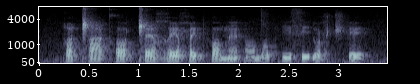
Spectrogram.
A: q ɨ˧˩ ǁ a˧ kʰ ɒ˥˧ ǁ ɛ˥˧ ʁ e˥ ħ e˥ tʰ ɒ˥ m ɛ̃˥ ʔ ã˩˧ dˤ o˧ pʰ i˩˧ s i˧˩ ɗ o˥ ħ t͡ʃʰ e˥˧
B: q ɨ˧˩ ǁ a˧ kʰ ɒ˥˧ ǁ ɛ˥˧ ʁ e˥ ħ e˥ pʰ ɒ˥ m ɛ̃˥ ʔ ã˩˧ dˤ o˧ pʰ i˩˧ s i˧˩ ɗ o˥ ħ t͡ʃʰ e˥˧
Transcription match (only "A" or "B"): B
